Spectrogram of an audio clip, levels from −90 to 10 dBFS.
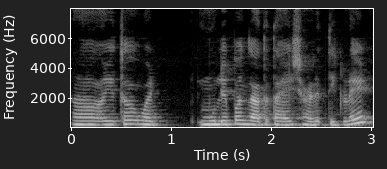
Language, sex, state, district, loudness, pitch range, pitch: Marathi, female, Maharashtra, Dhule, -19 LUFS, 230-245 Hz, 235 Hz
